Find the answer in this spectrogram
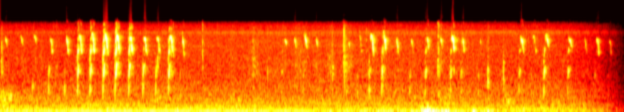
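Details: Growing Northern harrier young competing aggressively for food their mother delivers: bursts of rapid, high, sharp repeated notes, pausing briefly midway, then resuming and trailing off, with a low thud near the end.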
